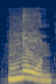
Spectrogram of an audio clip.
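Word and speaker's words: known: एन ओ डब् एन इसे क्या पढ़ेंगे नोन यहां पर एन ओड एन सिर्फ इसकी साउंड आती है यहां पर के लेटर साइलेंट है मैं आपको साइलेंट लेटर्स भी बताते चल रही हूं तो इस पे भी आप ध्यान दीजिए यहां पर भी जैसे ऑनेस्ट में एच साइलेंट था वैसे ही यहां पर भी के साइलेंट है सिर्फ पढ़ते टाइम नोन पढ़ते हैं बट लिखते टाइम के एन ओ डब् एन लिखा जाता है ठीक है ये है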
